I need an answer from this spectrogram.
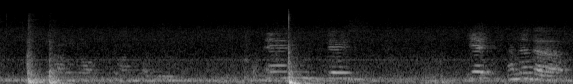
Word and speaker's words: Nihongo: Before K, G, sound, this character is pronounced as So, for example, Nihongo that is Japanese language, Nihongo. And before G sound, this is Nihongo.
